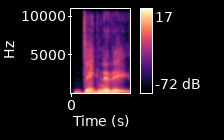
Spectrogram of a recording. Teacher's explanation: The T is a voiced, flapped D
